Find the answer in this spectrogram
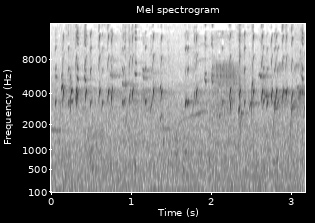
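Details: Several goldfinches singing in concert, a short burst of crisp, high, chattering notes in quick succession, bell-like and liquid, overlapping voices with a faint hiss behind.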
